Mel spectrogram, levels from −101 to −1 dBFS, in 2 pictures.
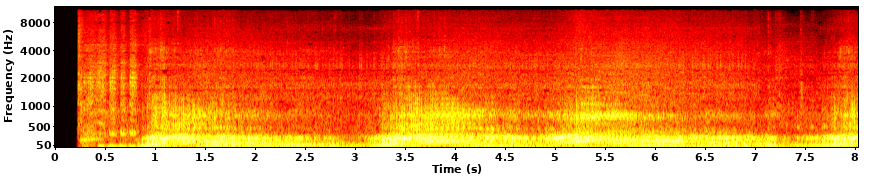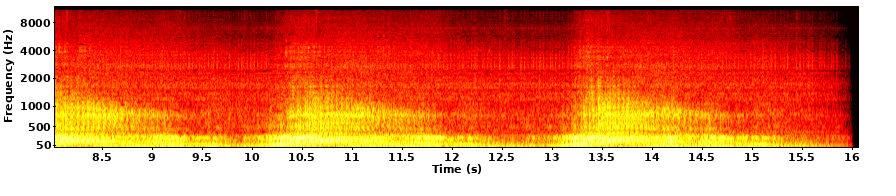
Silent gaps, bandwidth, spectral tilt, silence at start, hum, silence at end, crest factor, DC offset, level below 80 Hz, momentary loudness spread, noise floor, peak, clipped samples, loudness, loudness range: none; 10.5 kHz; -8.5 dB/octave; 0.25 s; none; 0.3 s; 16 dB; under 0.1%; -24 dBFS; 16 LU; -37 dBFS; 0 dBFS; under 0.1%; -17 LUFS; 4 LU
